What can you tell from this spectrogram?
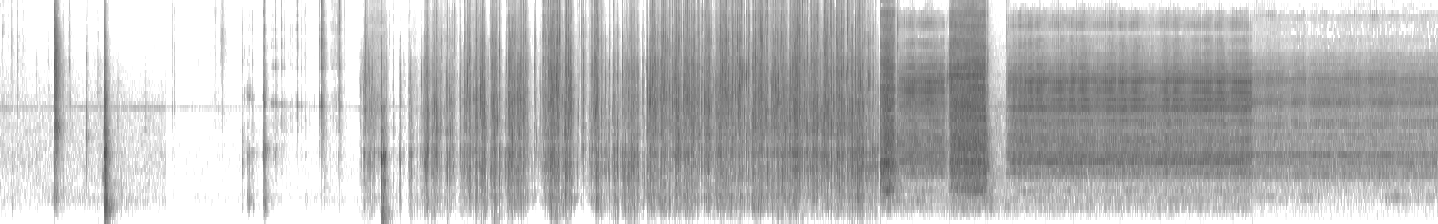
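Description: Plastic zip-top bag crinkling and crackling as food is kneaded with seasonings inside it, after a few scattered taps and clicks. About twenty seconds in, a steady hum-like noise takes over and drops a little in level near the end.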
